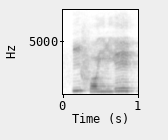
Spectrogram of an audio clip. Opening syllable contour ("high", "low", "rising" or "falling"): high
